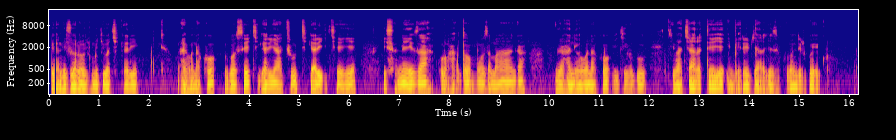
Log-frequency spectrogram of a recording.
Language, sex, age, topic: Kinyarwanda, female, 18-24, finance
